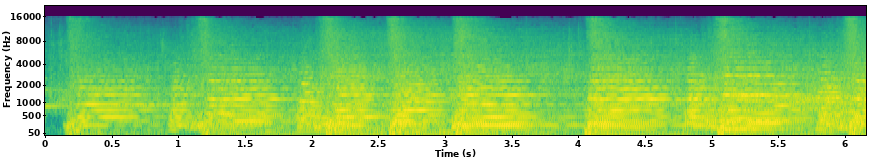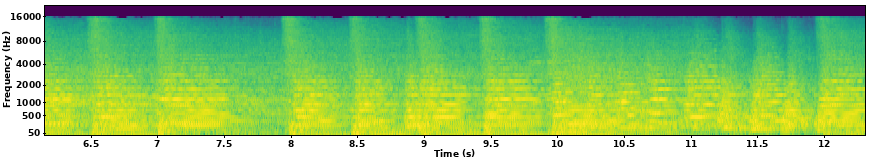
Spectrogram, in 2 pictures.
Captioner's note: applause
